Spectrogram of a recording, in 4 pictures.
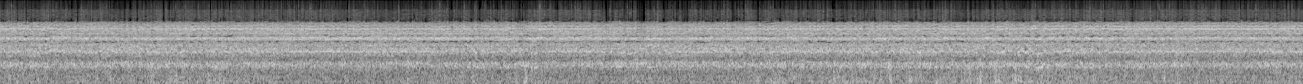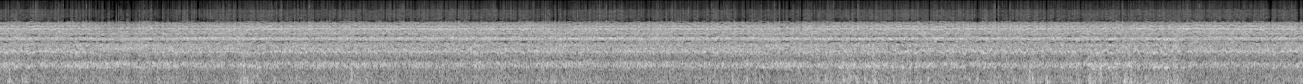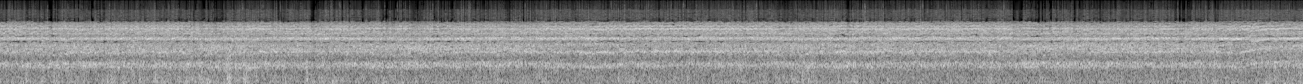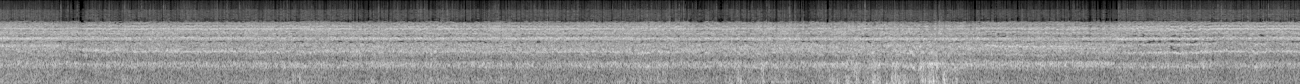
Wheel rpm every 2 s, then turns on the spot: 230, 240, 230, 230, 230, 230, 230, 230, 230, 230, 230, 240, 230, 230, 230, 230, 230, 230, 230, 260, 250, 230, 230, 220, 220, 220.
none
